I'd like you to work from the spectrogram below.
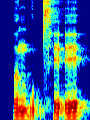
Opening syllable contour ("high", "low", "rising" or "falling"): high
